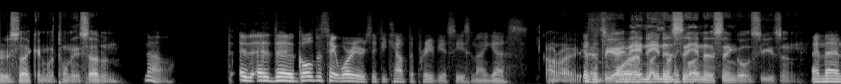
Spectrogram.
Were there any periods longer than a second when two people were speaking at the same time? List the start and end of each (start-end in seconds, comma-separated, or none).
5.8-7.0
